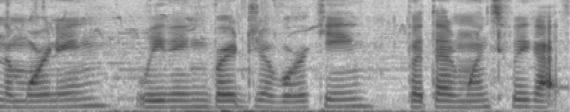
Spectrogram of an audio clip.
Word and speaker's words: Orchy: We did ask, and it's pronounced Orchy, to Kingshouse today.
